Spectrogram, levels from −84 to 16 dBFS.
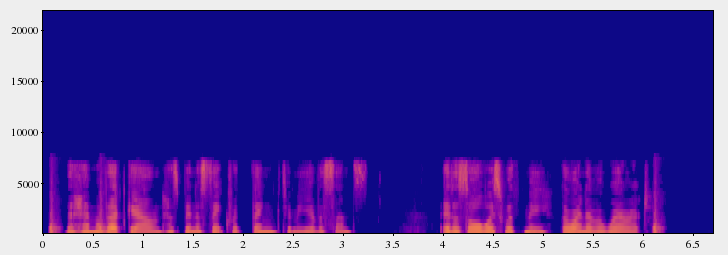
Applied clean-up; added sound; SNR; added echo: classical method spectral subtraction.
